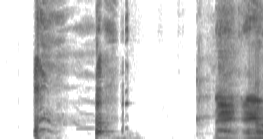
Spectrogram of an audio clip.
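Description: Several abrupt hiccups pop out near the mic as short, sharp vocal bursts separated by silence, followed by a longer voiced sound.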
